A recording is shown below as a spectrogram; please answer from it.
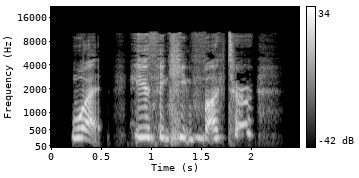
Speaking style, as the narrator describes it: Emmy laughed mirthlessly

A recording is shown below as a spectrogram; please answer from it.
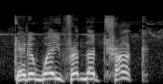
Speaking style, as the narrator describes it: he shouted

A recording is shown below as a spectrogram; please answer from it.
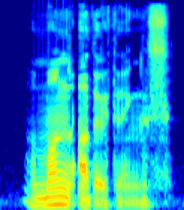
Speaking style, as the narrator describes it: I murmured

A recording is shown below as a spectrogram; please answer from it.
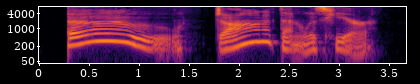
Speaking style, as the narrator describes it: Jess echoed in a teasing voice

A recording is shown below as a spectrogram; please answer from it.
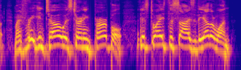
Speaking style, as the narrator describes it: He screamed out

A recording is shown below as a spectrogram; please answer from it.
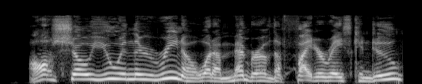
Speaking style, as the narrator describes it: he growled out fiercely

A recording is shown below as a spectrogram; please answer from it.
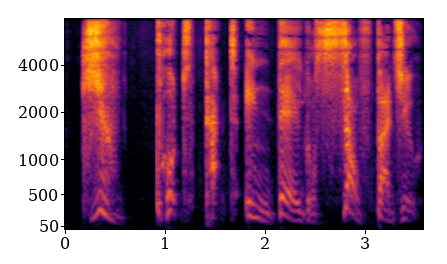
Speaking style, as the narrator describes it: snarled Donich accusingly

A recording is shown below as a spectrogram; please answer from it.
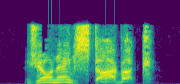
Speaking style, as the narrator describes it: asked loudly

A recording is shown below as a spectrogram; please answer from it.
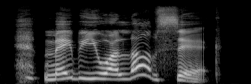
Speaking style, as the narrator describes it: Trixie laughed

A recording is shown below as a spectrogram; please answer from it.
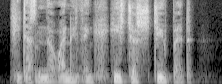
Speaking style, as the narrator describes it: he whispered to me

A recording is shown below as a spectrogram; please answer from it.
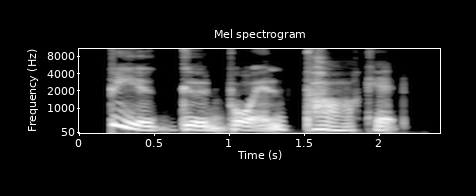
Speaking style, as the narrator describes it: purred Pamela

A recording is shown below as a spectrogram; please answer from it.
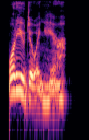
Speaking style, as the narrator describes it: He could hear the snarl in his voice and regretted its sharpness

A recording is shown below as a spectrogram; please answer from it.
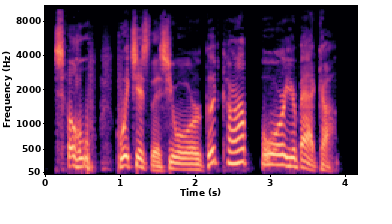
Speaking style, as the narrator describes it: laughing too

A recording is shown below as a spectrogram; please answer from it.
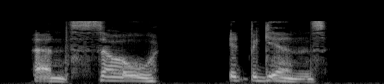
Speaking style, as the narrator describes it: he muttered, almost to himself

